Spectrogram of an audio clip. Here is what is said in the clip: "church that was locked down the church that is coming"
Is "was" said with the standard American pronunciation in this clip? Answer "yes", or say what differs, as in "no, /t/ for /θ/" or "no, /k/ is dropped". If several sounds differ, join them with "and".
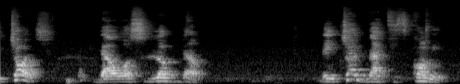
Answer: no, /s/ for /z/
